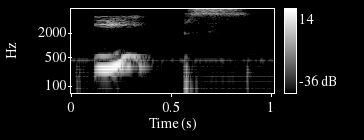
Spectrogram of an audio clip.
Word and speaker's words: Ypres: So in 1915, at the Second Battle of Ypres? It's a town in Belgium. It's spelt Y-R-P-E-S.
